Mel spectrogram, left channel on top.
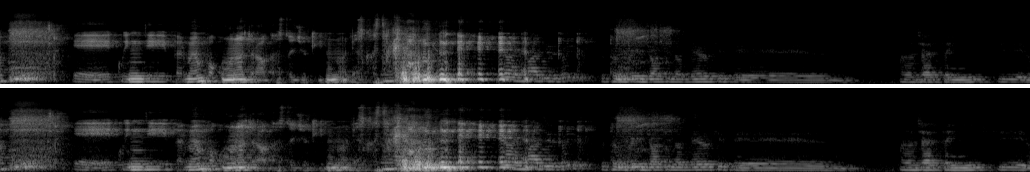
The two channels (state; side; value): normal; both; correlation 0.74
